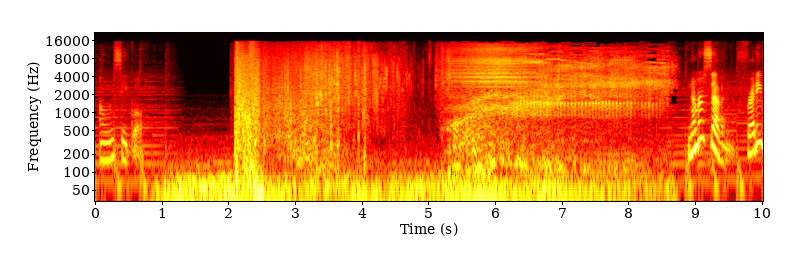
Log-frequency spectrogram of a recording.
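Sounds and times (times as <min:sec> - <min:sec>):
music: 0:00.0 - 0:02.1, 0:08.2 - 0:10.0
alien hissing with rattle: 0:05.2 - 0:08.8.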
